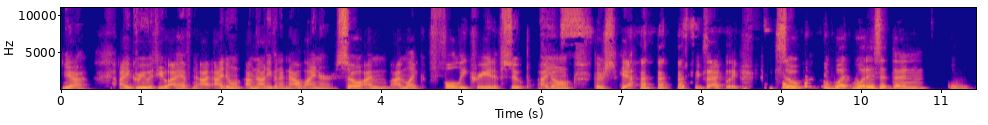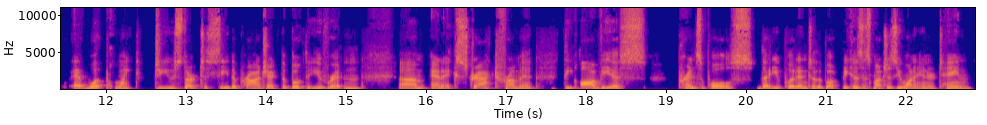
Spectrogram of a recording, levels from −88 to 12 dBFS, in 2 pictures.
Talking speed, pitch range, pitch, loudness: 185 wpm, 105-135 Hz, 125 Hz, -18 LUFS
